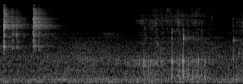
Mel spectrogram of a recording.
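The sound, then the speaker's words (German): A couple of sharp cup clinks open, followed by soft, noisy slurping sips of coffee, fairly quiet and with no talking. “Das schlürfen wieder, ne?”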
